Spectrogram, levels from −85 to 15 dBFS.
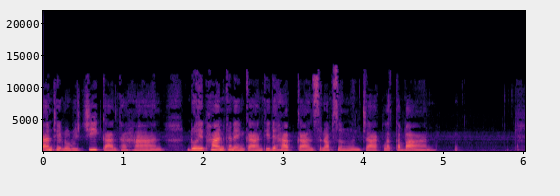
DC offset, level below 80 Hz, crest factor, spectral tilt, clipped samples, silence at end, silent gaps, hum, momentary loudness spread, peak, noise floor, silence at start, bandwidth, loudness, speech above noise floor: under 0.1%; -64 dBFS; 22 dB; -4.5 dB/octave; under 0.1%; 0.05 s; none; none; 8 LU; -2 dBFS; -58 dBFS; 0 s; 13 kHz; -23 LUFS; 35 dB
